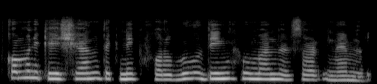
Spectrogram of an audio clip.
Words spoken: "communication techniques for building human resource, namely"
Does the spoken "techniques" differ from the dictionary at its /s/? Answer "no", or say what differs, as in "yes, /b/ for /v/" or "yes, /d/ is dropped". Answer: yes, /s/ is dropped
